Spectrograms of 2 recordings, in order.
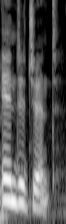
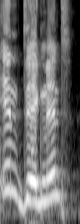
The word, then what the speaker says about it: indigent: Not indignant. Not indigenous. It's indigent. Indigent.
